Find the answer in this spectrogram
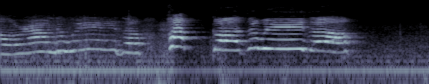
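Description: A toddler singing aloud in long, high held notes that bend in pitch, in two phrases with a short break about two seconds in.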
